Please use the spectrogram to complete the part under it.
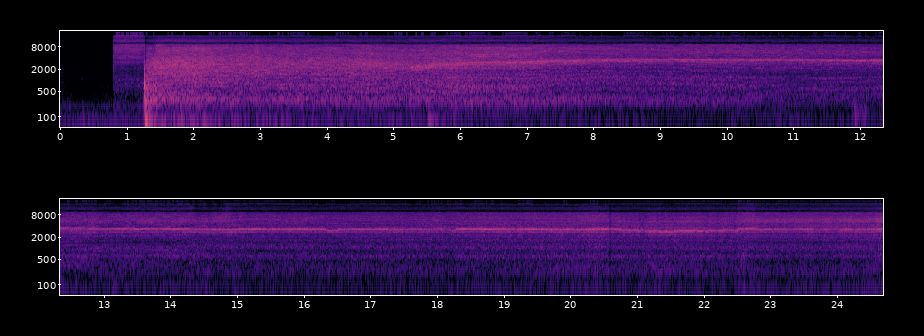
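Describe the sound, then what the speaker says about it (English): Steam hisses hard and continuously from a heated water pipe in a basement, bursting on suddenly after a quiet start and holding a loud, steady whistling hiss for over twenty seconds, no talking. "Still got all that steaming water in there."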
